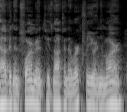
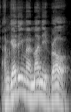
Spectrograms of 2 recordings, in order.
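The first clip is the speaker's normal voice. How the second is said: loud, higher vow with "getting" punched; angry shout; 6 semitones higher, 8 dB louder than usual. Real, not acted. A man yelling that he will collect his debt, angry. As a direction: shout the threat. Vowing to get his money back.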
